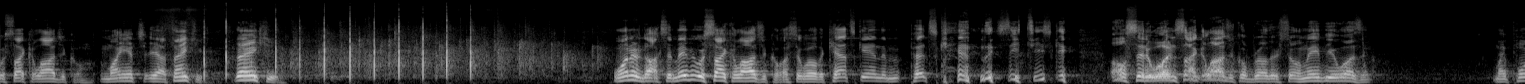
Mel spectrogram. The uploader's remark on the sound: LIVE recording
